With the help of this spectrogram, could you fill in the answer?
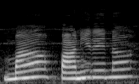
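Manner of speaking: high, loud call to mother across the house; calling out loudly. A narrator's reading. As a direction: shout for mom from the next room. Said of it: "ज़ोर-ज़ोर से चिल्लाने लगे". (ज़ोर से पुकारते हुए)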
